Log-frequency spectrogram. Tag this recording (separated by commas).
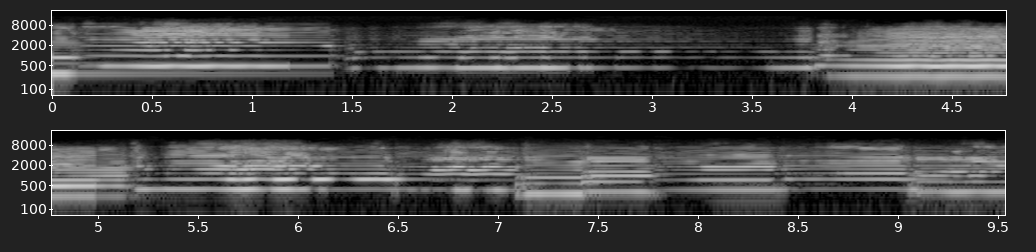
Music, fiddle, Musical instrument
